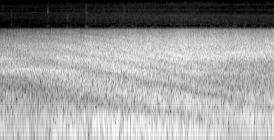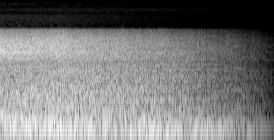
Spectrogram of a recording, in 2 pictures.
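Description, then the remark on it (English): A loud, continuous airplane engine roar swells to a peak, then gradually fades away, like an aircraft passing overhead. No voices are present. “We stepped off the plane in Panama and everything was great.”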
